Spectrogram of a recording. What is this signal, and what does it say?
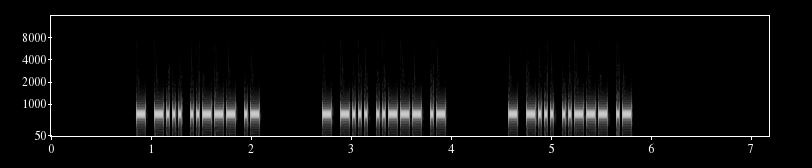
Morse code, heard as a keyed tone, about 40 wpm, 700 Hz. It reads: TB2A TB2A TB2A
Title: DXCC-100 Call Signs - 4 Characters - Repeated 3x - 40wpm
